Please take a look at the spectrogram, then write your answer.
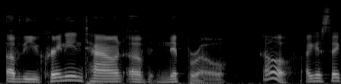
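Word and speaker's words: Dnipro: It's a silent D in the beginning.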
